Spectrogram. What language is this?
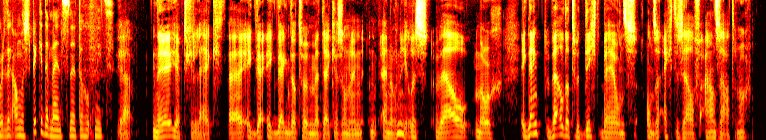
Dutch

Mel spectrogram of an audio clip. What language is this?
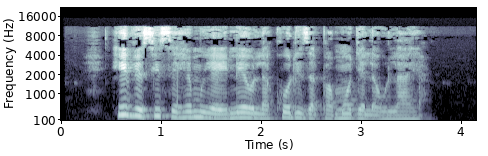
Swahili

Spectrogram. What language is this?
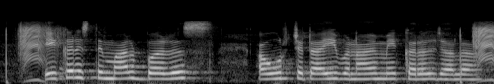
Bhojpuri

